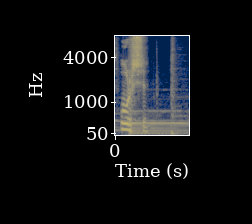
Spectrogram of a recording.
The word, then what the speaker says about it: Urson: That's their big, and that's like Ursun, like Urson, but they would pronounce it like Ursun.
